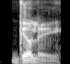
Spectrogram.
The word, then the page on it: goalie: British English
